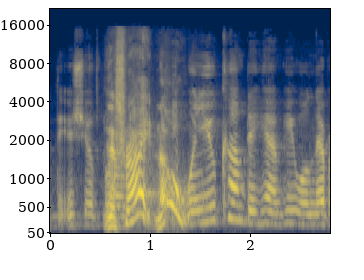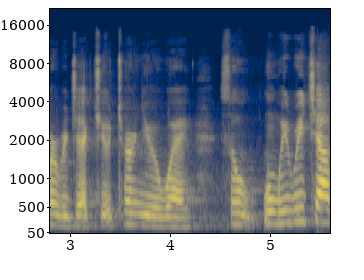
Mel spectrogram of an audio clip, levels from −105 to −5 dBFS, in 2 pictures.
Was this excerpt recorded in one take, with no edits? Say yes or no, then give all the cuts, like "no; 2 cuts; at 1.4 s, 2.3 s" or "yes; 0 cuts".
yes; 0 cuts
